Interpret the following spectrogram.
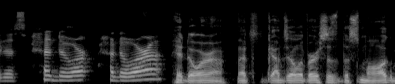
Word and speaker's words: Hedorah: with, I don't know how to say this, Hedorah.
